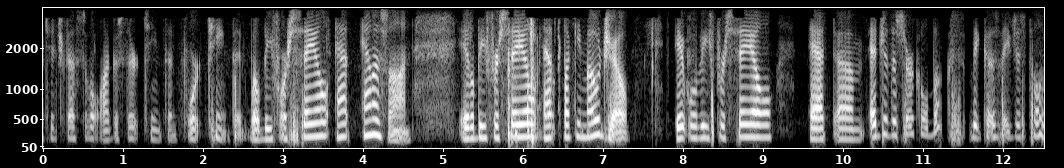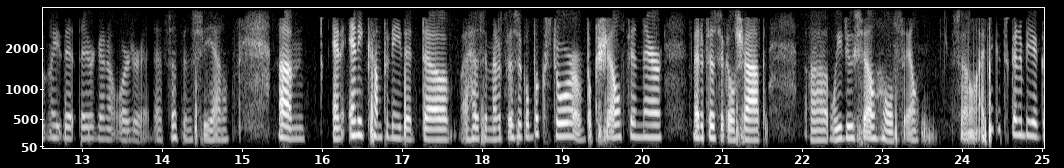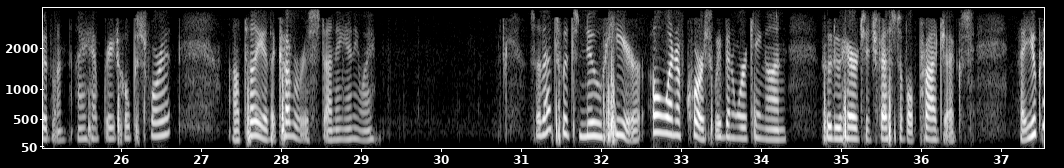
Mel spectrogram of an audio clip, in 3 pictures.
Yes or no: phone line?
yes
